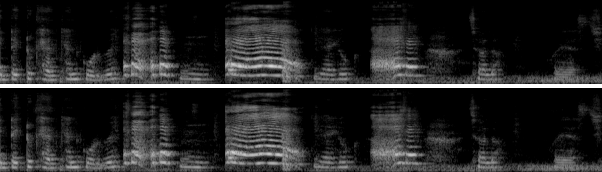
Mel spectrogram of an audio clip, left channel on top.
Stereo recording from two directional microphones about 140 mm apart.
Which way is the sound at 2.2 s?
30° left (ahead or behind).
